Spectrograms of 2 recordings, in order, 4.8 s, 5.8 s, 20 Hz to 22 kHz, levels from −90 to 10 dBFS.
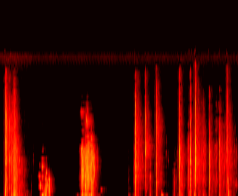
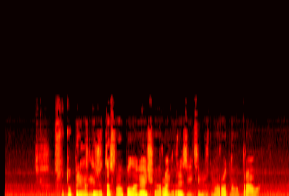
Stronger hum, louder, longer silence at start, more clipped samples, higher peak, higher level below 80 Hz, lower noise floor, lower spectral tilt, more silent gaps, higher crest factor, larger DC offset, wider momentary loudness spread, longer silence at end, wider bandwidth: neither; second, -32 LUFS vs -23 LUFS; second, 0.1 s vs 0.7 s; neither; first, 0 dBFS vs -4 dBFS; first, -56 dBFS vs -70 dBFS; first, -79 dBFS vs -48 dBFS; second, -1.5 dB/octave vs -6 dB/octave; neither; first, 36 dB vs 20 dB; neither; second, 11 LU vs 17 LU; about the same, 0.15 s vs 0.2 s; first, 16.5 kHz vs 9.6 kHz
